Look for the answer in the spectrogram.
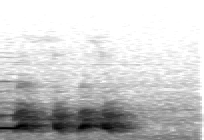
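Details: An owl hoots in a quick series of about four short, pulsing notes in under a second, then falls silent. The sound is meant to scare birds.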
